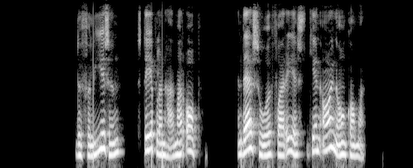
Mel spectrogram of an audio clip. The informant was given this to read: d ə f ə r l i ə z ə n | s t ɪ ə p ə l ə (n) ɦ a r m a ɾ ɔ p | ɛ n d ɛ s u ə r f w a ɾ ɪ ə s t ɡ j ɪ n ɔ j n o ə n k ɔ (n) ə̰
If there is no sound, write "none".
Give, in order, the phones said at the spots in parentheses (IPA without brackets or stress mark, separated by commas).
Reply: n, m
